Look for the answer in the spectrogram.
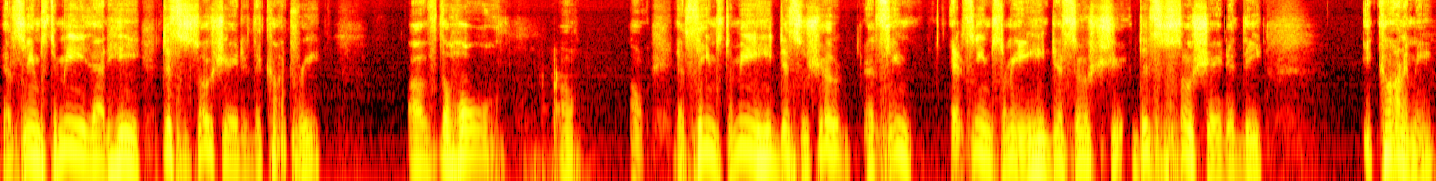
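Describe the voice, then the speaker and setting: A man playing a peevish, defensive railroad executive in an audio drama, with whiny, halting, indignant delivery. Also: on the high side, lively intonation, creaky, a bit bright, slightly rough, no echo, voice pushed up, full character voice.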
